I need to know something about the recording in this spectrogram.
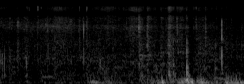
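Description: Faint crackling and rustling of dry leaves and twigs in leaf litter, a scatter of small snaps that grows busier in the second half.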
